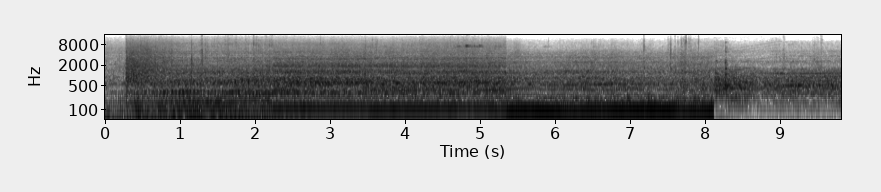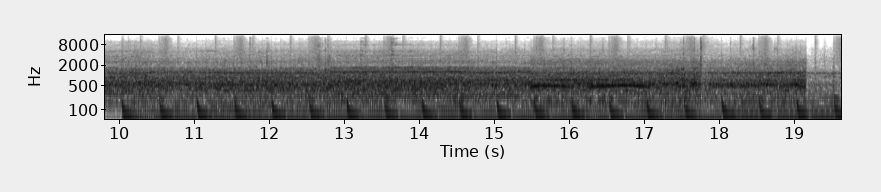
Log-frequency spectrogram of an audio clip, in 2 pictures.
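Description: A heavy logging forwarder drags pine logs, its engine droning loud and steady throughout, with woody creaks, splintering crunches and rhythmic mechanical knocking as the timber is pulled and fed.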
